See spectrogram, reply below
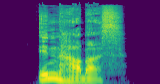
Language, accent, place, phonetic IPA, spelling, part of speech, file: German, Germany, Berlin, [ˈɪnˌhaːbɐs], Inhabers, noun, De-Inhabers.ogg
- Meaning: genitive singular of Inhaber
